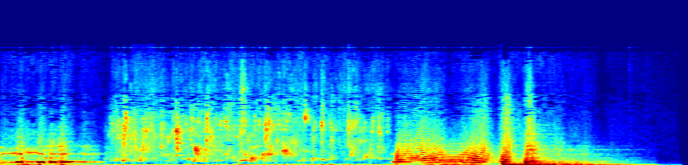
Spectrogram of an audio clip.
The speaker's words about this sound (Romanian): Și apa curge. Și curge. Și curge și săpunul.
